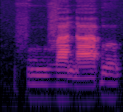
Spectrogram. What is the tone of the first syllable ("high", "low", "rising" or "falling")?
low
